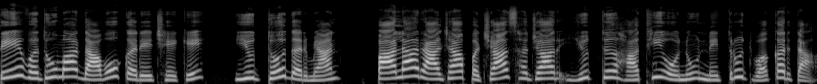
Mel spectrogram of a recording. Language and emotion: Gujarati, neutral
